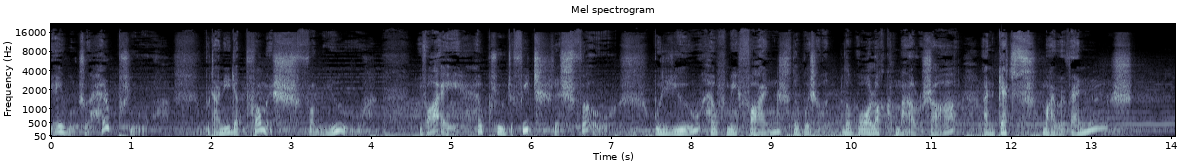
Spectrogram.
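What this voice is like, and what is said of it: Character voice for a dragon. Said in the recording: “does my Sean voice sound too close to Gorlak?”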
